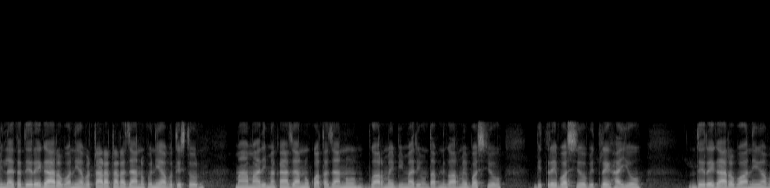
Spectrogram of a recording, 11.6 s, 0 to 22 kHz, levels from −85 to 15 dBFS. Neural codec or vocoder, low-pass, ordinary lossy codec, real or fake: none; none; none; real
